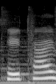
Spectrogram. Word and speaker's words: keitai: a cellular phone set pronounce this as k-tie without stressing on the syllables japanese words don't have stress rhinedoll rheindoll is a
